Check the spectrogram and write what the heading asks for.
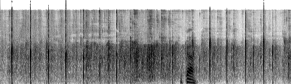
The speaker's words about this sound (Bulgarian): Моля вашите аплодисменти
